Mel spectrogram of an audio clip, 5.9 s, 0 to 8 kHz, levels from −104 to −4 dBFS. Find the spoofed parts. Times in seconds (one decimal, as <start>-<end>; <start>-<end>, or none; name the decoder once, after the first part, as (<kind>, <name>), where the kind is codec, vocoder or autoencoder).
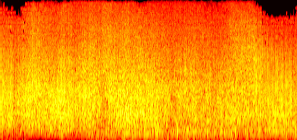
0.0-5.9 (vocoder, Vocos)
